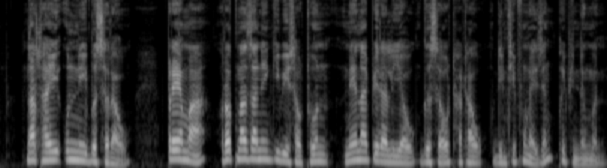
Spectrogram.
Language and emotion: Bodo, neutral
